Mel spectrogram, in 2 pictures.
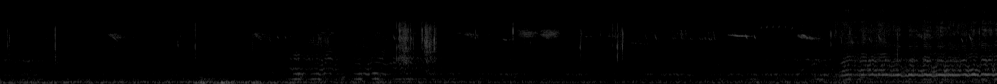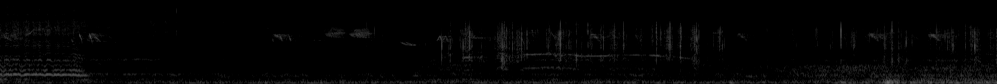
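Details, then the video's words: Among the season's first bumblebees, flying at primroses and snowdrops in spring: a rich buzzing hum with clear overtones that grows loud near the middle, then fades, with small birds chirping and twittering around it. "Первые Шмели"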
